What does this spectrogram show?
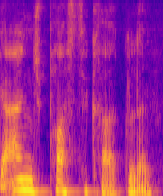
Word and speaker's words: Postecoglou: I really like Ange Postecoglou.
